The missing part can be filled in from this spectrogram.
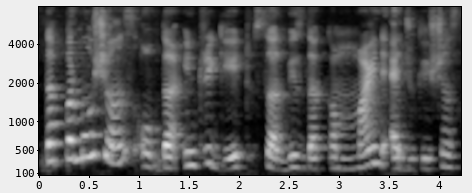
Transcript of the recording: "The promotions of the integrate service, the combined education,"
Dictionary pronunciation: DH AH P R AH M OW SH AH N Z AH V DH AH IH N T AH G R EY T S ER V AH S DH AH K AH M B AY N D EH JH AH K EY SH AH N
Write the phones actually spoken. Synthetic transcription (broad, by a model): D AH P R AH M OW SH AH N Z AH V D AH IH N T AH G EY T S ER V AH S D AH K AH M B AY N D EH JH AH K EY SH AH N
